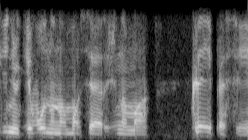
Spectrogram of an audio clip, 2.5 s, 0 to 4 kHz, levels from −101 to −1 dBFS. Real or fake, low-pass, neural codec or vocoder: real; 3.6 kHz; none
